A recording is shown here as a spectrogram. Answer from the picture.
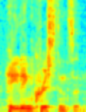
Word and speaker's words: Hayden Christensen: For else, Hayden Christensen.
